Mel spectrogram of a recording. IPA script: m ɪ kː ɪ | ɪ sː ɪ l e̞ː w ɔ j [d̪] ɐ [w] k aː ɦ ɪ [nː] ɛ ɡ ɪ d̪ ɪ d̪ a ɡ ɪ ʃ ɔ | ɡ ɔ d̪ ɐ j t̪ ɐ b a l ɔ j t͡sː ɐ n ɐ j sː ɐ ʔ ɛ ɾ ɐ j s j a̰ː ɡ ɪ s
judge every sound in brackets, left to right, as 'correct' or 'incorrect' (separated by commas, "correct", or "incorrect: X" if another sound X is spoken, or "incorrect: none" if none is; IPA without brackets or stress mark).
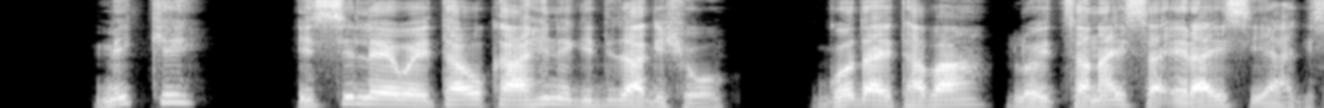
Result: incorrect: t̪, correct, incorrect: n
